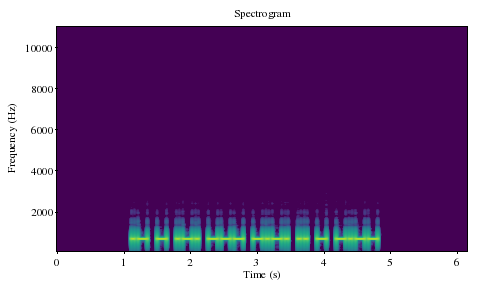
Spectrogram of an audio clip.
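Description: Morse code sent as a single steady beep keyed on and off at 25 words per minute, spelling the word "ATROCITY". It starts about a second in and stops near five seconds.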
